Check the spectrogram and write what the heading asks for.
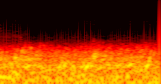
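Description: Low, muffled underwater ambience: a steady low rumble of moving water with faint gurgling.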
